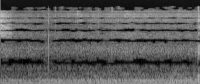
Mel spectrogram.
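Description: A steady low hum and drone in the microphone feed, with no change through the pause.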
